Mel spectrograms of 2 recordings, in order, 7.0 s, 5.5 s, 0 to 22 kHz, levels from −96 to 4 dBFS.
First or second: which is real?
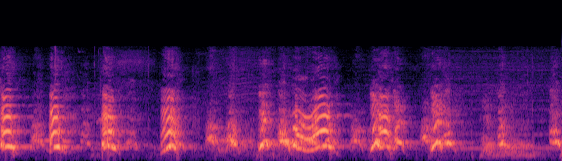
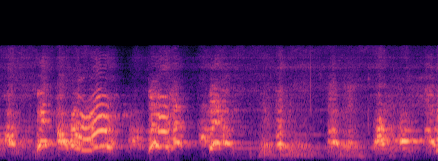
first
